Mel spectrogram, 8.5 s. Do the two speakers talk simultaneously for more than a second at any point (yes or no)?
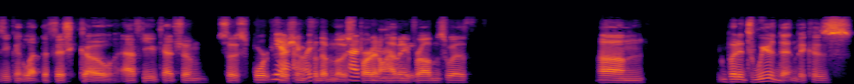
yes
